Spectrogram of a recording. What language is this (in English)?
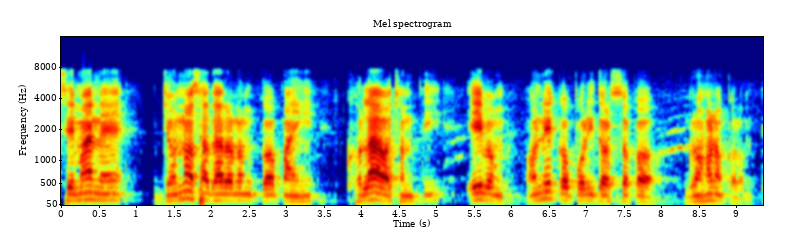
Odia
